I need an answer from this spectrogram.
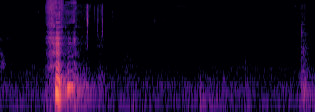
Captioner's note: laughs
